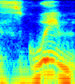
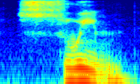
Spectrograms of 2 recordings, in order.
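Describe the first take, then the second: First: The W is said like a hard 'gw'. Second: The W is said like a vowel 'u'. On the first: The speaker calls it wrong. "trataba de hacer la W como la G y la U" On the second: The speaker calls it right. "y no es swim"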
